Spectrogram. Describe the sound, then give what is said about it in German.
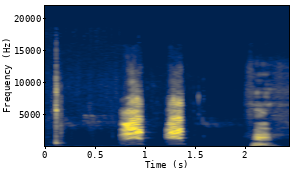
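A bird calls three times in harsh, loud honking squawks with a duck- or goose-like quacking quality. Each call is separated by brief quiet, and a sharp click comes just before the first. “Halt den Schnabel, Blatty. Dieser Vogel.”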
